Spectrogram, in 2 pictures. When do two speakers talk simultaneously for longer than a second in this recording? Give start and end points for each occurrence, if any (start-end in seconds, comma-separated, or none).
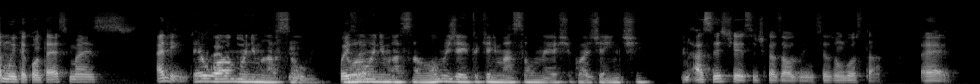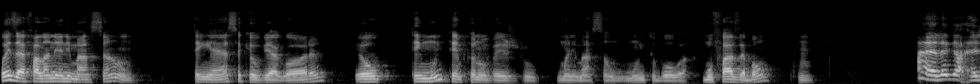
1.9-3.7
